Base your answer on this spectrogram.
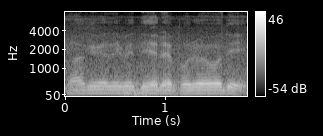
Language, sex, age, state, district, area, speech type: Malayalam, male, 60+, Kerala, Thiruvananthapuram, rural, spontaneous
